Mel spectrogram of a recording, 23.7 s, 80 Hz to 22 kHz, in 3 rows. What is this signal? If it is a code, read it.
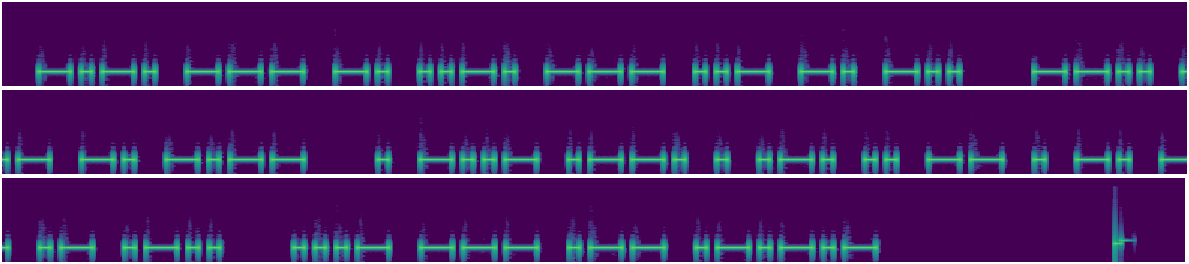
Morse code, heard as a keyed tone, about 17 wpm, 700 Hz. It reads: CONFOUND ZANY EXPERIMENTAL VOW.
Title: Pangram Challenge v2 - 17wpm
